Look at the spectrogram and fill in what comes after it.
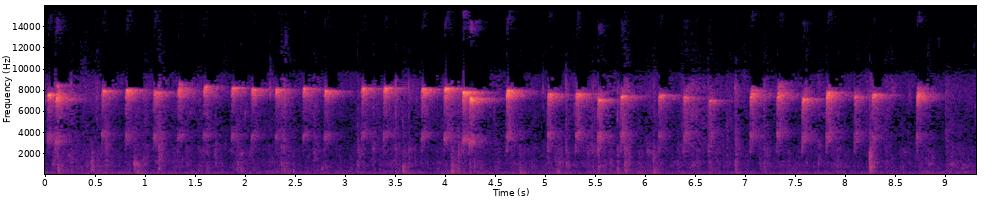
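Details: A squirrel in a garden, eating baby coconuts in the rain, calls with a long series of thin, piercing, clipped chirps, evenly spaced at roughly three per second, with no other clear sounds behind them.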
